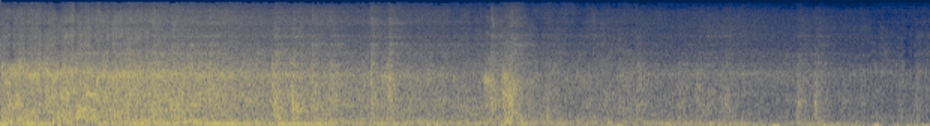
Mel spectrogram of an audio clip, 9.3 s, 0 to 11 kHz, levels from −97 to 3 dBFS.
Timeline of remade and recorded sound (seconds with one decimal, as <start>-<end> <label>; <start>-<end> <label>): 0.0-1.3 remade; 1.3-4.5 recorded; 4.5-6.4 remade; 6.4-8.7 recorded; 8.7-9.3 remade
